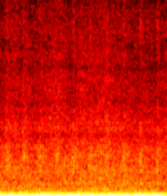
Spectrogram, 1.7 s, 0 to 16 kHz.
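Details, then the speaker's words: 1996 GMC truck that had sat unused, mostly since 2016: steady, even low rumble with no knocks or misses; normal healthy idle, though it later starts to overheat. "sounded absolutely pretty"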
